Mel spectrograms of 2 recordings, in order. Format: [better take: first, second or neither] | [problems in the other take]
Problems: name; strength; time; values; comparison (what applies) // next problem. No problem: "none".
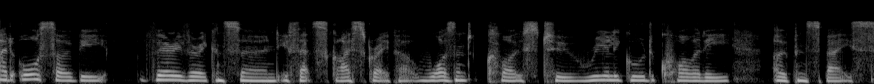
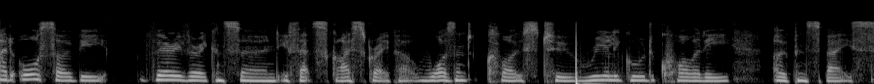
first | background sound (Fireworks); 8 dB below the speech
